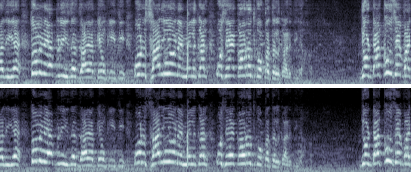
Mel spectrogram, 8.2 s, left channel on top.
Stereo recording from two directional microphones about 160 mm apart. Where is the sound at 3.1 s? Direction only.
30° right (ahead or behind).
